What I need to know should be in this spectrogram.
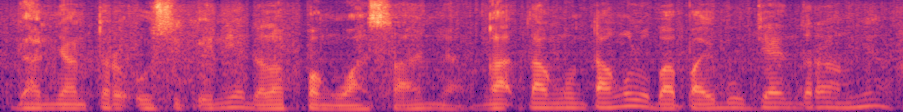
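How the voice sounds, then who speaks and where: A man preaching a sermon at a church service. He moves between quiet asides and shouted climaxes, slips in English phrases and keeps asking the congregation to agree. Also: medium pitch, steady tone, fairly quick, background noise. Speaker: pastor.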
